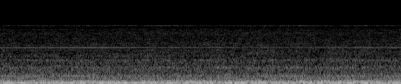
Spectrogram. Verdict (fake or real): real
